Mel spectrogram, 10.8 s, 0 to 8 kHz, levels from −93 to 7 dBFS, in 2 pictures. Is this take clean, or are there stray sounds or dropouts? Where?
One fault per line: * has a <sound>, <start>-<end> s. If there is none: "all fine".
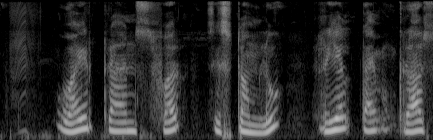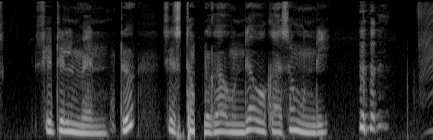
* has a dropout, 7.8-8.0 s
* has a laugh, 9.9-10.3 s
